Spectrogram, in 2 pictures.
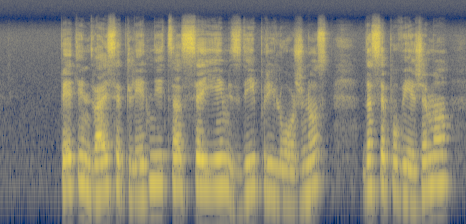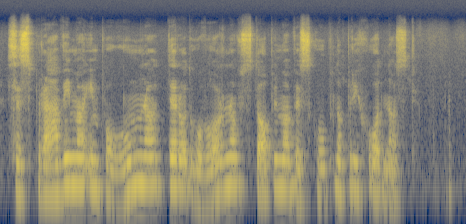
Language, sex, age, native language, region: Slovenian, female, 60+, Slovenian, Primorsko-notranjska region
